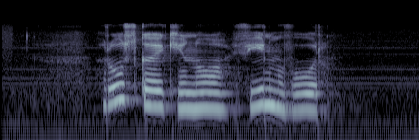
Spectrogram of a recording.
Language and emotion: Russian, sad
